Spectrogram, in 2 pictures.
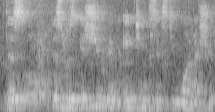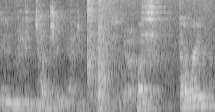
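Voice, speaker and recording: A woman's voice: on the low side, moderate pace. A woman presenting gifts at a dinner, chatty, with fillers and laughs. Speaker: event organizer presenting gifts. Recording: echoey hall from far off, noisy.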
